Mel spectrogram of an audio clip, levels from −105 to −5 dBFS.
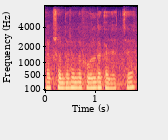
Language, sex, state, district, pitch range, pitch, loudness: Bengali, male, Assam, Hailakandi, 135-140 Hz, 140 Hz, -16 LUFS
